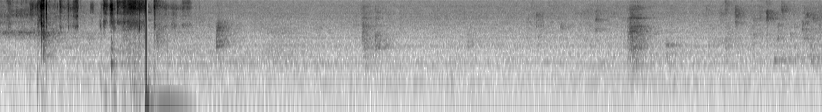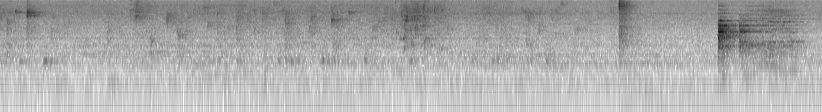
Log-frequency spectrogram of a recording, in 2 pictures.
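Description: Onion-and-spice masala frying faintly in an aluminium pot, with scattered small pops. There is a loud clank about a second in, and near the end a sudden hiss as a little water goes into the hot masala.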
